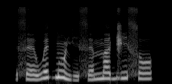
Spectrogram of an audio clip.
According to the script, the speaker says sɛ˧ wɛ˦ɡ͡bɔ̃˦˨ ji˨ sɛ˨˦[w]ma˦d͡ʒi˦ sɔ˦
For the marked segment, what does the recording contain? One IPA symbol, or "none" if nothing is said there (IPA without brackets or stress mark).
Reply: none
